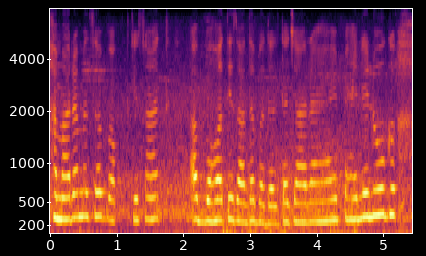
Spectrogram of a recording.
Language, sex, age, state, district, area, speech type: Urdu, female, 18-30, Uttar Pradesh, Gautam Buddha Nagar, urban, spontaneous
